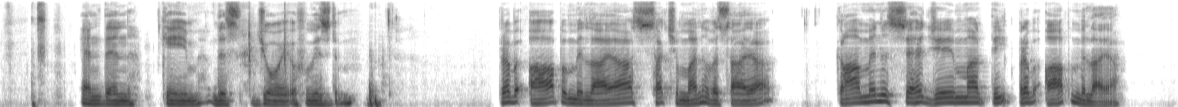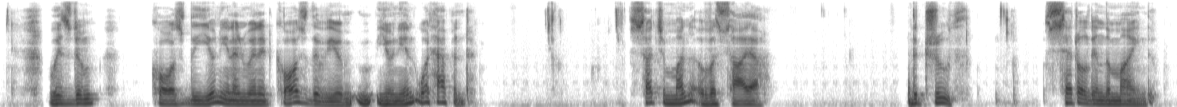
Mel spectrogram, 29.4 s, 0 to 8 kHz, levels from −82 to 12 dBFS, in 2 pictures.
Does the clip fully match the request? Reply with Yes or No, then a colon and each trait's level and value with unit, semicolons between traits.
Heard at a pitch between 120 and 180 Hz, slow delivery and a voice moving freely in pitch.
No: low, 100 Hz; slow, 75 wpm; wide, 6.0 semitones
